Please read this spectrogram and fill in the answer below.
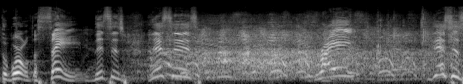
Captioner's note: laughter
